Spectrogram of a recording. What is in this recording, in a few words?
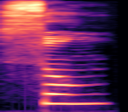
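"song" Mandarin Chinese, first tone, pronunciation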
